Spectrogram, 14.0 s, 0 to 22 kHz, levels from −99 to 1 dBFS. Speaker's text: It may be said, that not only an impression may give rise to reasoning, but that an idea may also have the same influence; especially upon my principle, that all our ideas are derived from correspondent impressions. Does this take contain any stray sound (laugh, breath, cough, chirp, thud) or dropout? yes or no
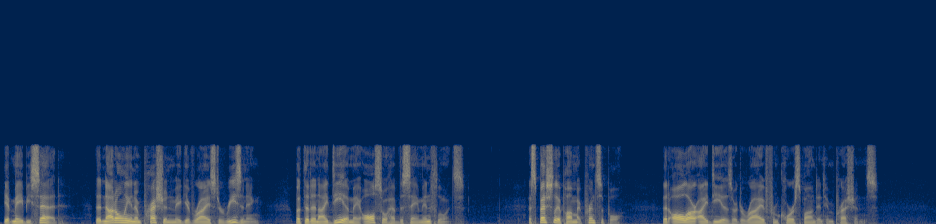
no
